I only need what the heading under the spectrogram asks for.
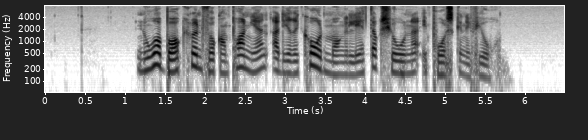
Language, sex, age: Norwegian, female, 45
